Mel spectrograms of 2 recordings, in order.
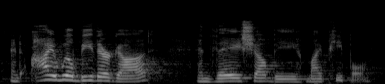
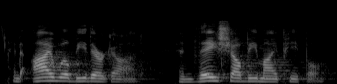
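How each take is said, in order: The two takes are said the same way.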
